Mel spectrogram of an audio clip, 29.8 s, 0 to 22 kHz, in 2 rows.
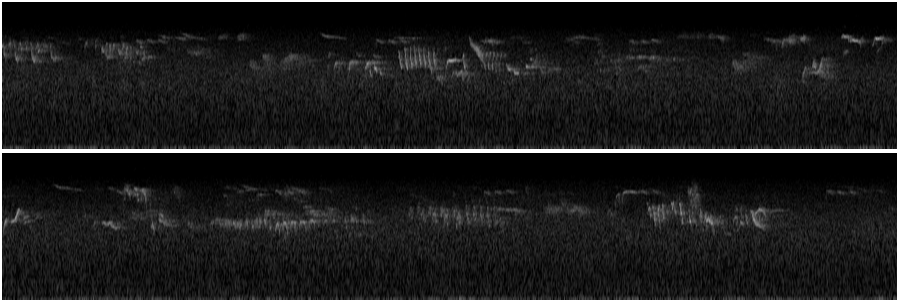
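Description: Small birds chirping and calling over a steady background hiss: short high chirps, quick sweeps and a few trills, busiest about 7 seconds in, in the middle, and again near the end.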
